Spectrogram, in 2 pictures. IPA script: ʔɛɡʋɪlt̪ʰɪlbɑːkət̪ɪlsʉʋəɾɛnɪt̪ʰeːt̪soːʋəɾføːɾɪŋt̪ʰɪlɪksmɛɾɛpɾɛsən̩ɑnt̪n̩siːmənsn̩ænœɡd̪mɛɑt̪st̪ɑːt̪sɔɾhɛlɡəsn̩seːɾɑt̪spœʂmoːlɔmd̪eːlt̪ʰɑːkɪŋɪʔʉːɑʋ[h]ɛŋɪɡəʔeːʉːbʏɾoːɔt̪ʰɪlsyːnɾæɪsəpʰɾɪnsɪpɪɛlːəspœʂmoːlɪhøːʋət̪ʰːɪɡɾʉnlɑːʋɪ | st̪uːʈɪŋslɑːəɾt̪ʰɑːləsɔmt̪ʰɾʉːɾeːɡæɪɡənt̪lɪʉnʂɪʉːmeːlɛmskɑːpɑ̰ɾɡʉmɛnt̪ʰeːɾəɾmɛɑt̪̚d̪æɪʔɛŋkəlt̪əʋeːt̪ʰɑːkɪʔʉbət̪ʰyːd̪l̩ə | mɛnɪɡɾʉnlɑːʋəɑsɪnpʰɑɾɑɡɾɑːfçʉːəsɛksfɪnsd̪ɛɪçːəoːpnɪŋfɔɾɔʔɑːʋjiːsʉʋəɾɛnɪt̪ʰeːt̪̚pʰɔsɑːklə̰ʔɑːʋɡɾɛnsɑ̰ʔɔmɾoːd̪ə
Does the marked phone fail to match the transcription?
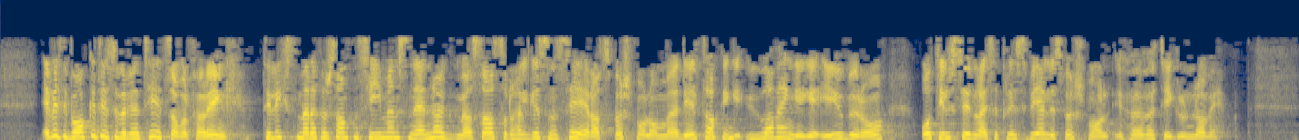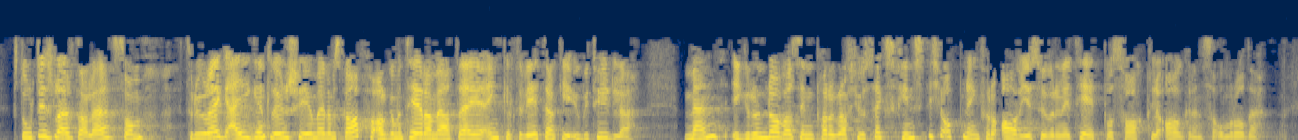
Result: no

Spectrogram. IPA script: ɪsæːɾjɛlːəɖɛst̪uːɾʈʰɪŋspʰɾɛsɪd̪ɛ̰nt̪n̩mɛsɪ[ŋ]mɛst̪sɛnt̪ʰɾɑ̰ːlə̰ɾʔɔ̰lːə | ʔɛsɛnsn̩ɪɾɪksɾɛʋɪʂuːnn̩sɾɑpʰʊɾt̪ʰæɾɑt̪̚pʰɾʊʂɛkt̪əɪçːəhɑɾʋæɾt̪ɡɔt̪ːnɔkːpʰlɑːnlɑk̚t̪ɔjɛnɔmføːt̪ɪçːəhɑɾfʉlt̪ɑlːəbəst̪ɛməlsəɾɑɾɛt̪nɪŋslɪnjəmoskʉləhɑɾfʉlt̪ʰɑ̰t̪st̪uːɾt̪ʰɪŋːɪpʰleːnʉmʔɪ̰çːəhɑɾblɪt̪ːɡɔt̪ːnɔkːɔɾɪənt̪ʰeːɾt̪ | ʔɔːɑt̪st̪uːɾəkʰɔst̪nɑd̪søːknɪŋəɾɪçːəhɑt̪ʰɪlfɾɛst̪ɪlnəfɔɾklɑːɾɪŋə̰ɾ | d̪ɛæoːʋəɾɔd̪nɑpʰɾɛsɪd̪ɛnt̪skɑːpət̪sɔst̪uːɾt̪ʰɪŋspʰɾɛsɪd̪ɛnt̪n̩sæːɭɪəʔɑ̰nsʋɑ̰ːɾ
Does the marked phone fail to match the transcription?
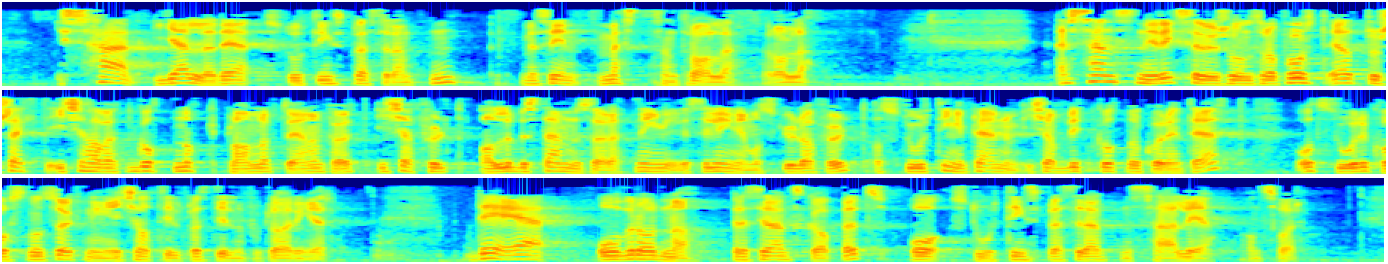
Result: yes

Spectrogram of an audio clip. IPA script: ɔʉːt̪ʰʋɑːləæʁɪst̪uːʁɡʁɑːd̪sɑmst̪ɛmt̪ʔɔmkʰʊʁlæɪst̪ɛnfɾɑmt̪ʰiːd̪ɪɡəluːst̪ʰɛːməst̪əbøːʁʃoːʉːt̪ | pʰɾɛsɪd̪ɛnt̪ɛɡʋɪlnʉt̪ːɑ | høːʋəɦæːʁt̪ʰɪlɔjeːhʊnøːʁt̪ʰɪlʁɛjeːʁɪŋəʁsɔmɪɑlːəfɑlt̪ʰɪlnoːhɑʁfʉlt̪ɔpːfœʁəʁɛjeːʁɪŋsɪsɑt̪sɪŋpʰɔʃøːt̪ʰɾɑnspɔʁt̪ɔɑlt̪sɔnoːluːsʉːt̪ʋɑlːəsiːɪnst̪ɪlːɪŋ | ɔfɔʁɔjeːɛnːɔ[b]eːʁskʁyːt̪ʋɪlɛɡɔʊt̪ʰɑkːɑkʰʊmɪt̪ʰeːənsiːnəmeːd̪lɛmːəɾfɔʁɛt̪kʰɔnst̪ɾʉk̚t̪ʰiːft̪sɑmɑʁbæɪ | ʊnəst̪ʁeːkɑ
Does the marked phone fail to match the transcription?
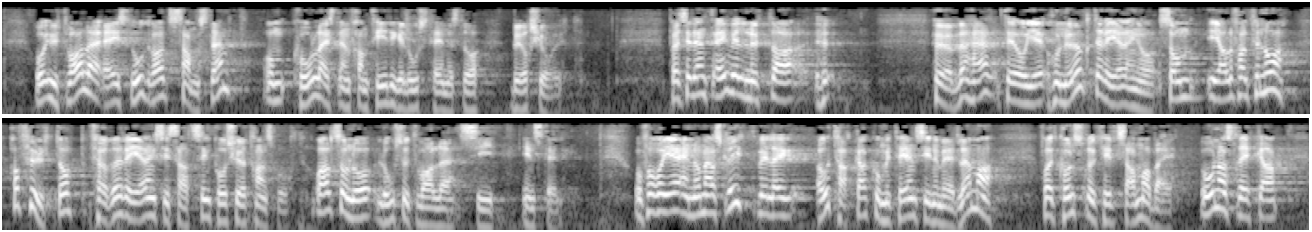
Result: yes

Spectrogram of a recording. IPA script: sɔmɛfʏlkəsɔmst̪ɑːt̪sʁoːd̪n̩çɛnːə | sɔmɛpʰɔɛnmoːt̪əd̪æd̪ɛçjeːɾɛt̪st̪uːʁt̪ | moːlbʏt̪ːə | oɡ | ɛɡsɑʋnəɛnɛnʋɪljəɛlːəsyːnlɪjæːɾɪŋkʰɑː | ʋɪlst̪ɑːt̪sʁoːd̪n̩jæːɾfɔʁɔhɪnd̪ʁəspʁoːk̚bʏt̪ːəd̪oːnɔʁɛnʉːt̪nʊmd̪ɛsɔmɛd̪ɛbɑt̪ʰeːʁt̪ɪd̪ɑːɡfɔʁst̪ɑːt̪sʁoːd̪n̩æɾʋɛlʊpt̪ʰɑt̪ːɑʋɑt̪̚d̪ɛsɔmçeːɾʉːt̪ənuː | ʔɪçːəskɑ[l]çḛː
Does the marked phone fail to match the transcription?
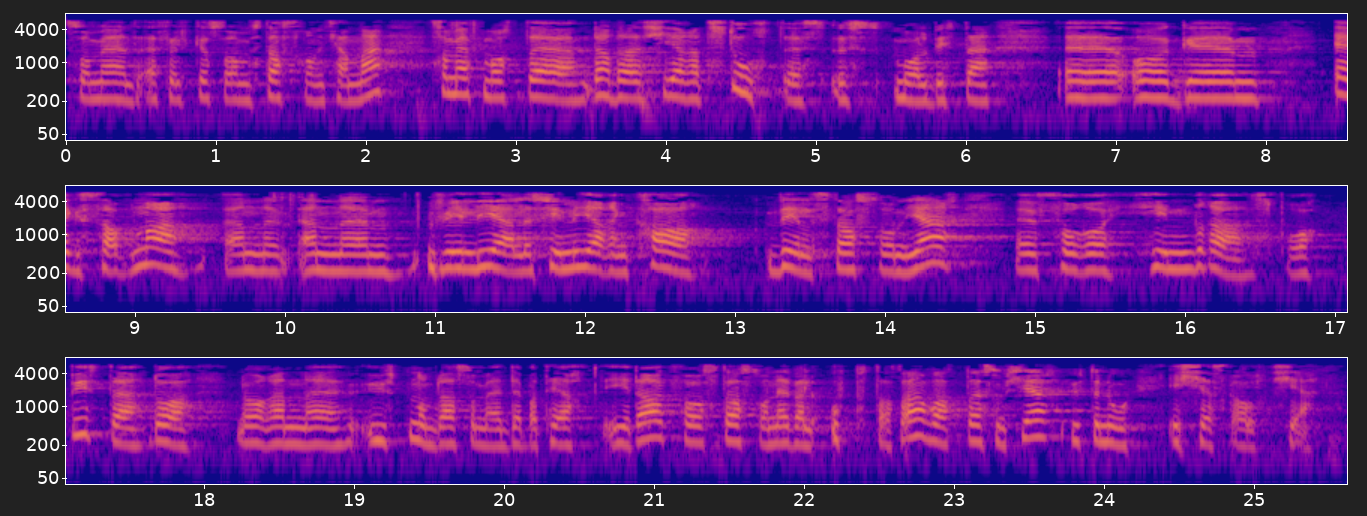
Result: no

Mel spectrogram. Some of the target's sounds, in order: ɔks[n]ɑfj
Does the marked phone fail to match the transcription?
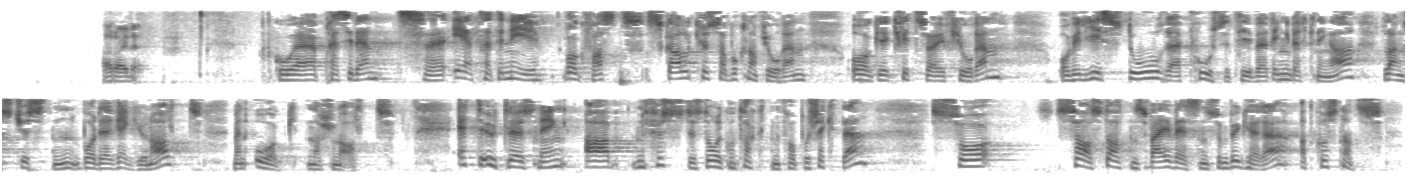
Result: no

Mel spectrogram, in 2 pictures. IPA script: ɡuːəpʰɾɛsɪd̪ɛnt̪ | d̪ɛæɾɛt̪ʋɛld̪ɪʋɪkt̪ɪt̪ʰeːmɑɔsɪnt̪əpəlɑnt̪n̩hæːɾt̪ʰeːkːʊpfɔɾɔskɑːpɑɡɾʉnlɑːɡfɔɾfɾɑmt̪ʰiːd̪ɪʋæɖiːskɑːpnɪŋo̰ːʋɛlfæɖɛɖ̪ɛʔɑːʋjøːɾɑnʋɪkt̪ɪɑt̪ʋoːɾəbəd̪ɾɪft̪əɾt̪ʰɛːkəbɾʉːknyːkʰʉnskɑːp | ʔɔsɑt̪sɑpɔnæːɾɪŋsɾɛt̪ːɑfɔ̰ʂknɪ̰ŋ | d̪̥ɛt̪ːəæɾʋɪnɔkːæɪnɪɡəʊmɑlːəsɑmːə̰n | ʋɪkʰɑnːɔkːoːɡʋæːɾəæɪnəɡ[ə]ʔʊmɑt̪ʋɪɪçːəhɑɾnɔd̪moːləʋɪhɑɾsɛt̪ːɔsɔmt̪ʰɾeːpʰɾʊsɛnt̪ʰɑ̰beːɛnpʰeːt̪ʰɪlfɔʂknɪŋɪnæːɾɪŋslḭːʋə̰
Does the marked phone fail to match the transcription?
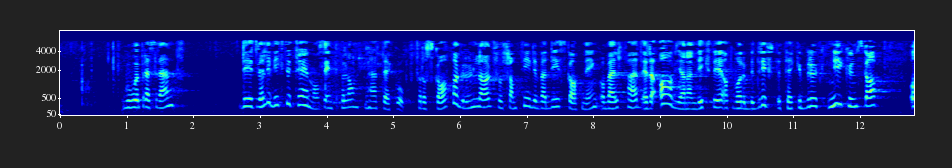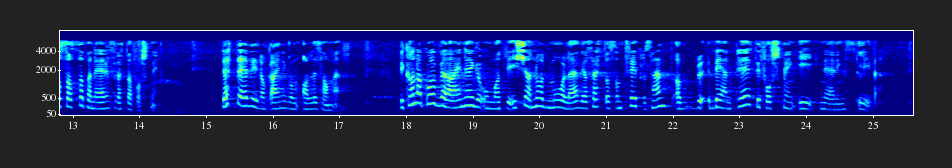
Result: no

